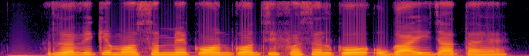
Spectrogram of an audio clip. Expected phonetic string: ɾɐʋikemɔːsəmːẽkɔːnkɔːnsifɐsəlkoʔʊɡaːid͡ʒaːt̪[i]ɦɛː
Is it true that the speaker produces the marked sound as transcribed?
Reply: no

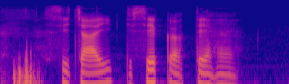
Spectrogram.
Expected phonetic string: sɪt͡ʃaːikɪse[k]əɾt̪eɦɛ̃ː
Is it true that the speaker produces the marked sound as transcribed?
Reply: yes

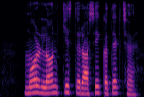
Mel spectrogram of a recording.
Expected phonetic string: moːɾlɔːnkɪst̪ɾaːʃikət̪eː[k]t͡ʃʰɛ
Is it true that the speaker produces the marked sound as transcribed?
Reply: yes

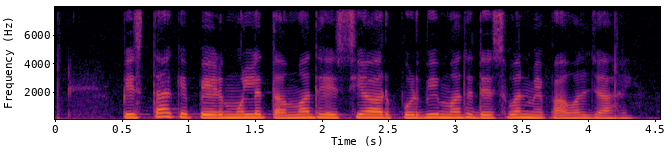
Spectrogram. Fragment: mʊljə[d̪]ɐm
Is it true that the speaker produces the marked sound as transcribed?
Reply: no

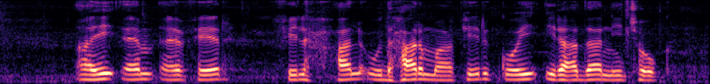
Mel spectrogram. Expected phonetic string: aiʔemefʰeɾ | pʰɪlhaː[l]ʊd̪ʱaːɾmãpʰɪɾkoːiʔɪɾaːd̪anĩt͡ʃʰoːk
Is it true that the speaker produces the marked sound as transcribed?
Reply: yes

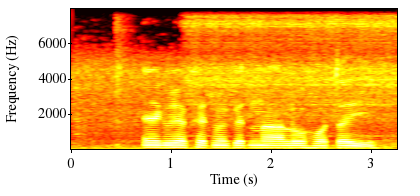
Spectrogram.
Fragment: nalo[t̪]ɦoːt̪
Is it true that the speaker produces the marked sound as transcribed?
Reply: no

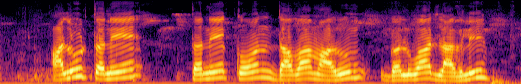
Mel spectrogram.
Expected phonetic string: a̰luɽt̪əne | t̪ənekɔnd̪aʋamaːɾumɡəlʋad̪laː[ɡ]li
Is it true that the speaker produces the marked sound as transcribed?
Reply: yes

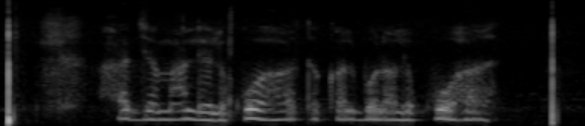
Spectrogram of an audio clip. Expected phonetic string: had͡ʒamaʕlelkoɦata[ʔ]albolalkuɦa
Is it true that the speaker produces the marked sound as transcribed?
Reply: no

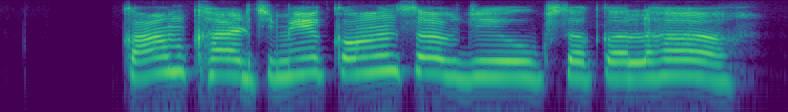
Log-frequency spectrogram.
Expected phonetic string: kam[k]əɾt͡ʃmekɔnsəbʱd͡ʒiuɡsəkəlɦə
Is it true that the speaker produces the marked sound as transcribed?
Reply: no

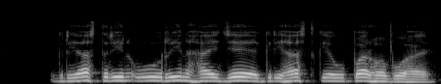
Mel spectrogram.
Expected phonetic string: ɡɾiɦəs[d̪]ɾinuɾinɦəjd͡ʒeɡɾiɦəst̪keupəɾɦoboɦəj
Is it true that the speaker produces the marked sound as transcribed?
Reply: no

